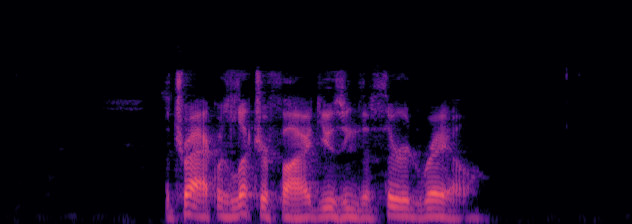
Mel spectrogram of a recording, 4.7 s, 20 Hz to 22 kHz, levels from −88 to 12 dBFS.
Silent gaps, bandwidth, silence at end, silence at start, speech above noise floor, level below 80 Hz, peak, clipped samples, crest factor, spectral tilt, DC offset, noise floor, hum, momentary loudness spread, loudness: none; 7.4 kHz; 1.15 s; 1.25 s; 57 dB; -66 dBFS; -12 dBFS; under 0.1%; 20 dB; -4.5 dB/octave; under 0.1%; -86 dBFS; none; 8 LU; -29 LUFS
